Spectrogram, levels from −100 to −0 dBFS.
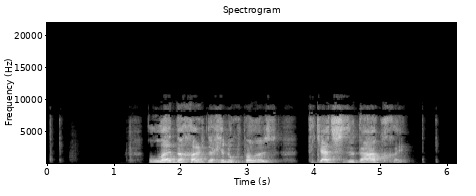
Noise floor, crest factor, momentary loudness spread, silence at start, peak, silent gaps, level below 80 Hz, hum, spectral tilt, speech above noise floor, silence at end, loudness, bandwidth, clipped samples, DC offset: -61 dBFS; 20 dB; 19 LU; 1.55 s; -2 dBFS; 3.81-3.90 s; -66 dBFS; none; -3 dB/octave; 43 dB; 0.8 s; -18 LUFS; 9.6 kHz; under 0.1%; under 0.1%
